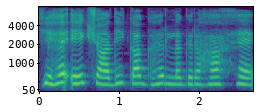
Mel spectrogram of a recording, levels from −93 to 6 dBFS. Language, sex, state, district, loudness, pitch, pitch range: Hindi, female, Uttar Pradesh, Hamirpur, -20 LUFS, 265 Hz, 250-275 Hz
